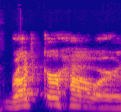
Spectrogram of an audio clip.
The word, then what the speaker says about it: Rutger Hauer: Rutger Hauer is how I've always heard it.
